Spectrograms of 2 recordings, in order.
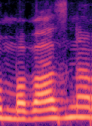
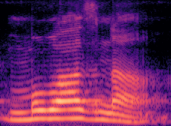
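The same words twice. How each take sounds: First: मवाजना starting "ma", "ma-waaz-na"; wrong मवाजना with zabar on meem; common mispronunciation. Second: मुवाजना starting "mu", "mu-waaz-na"; teacher's corrected मुवाजना, "muwaazna"; correct pronunciation. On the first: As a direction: open a on the m of मवाजना. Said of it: "अक्सर लोग इसको मवाजना पढ़ते हैं". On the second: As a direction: round the m of मुवाजना to u. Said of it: "जबकि दुरुस्त लफ्ज़ है मुवाजना". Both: Shown as a demonstration.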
